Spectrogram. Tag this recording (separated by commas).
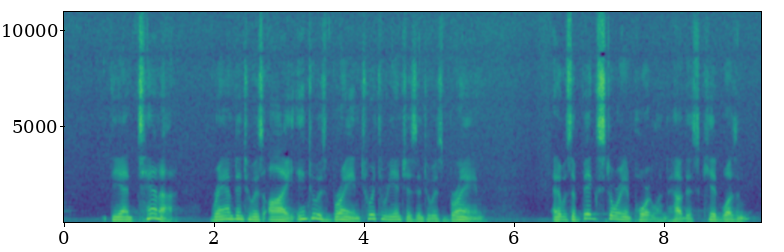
Speech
